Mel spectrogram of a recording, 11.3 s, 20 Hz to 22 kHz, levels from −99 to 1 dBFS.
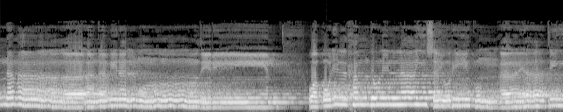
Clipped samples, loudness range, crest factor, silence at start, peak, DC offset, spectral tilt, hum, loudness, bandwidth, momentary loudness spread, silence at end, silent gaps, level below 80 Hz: under 0.1%; 3 LU; 12 dB; 0 s; 0 dBFS; under 0.1%; -7 dB/octave; none; -12 LUFS; 11.5 kHz; 5 LU; 0 s; none; -56 dBFS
